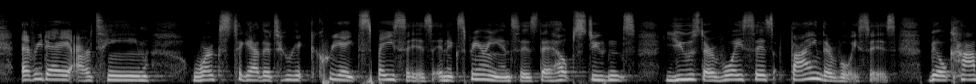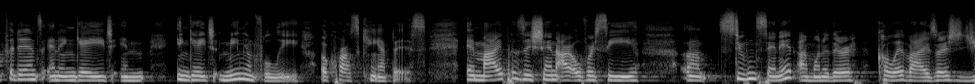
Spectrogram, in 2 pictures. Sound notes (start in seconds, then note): none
